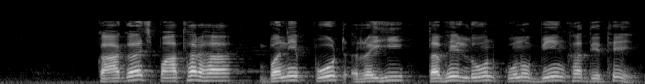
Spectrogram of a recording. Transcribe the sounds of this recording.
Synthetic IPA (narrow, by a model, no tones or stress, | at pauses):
kaɡəd͡ʒpat̪ʰəɾɦə | bənepoʈɾəiɦit̪əbʱelonkonobeŋkʰəd̪et̪ʰe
